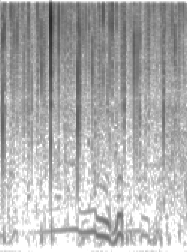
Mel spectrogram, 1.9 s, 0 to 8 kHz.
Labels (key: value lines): label: biophony, cascading saw
recorder: SoundTrap 600 or HydroMoth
